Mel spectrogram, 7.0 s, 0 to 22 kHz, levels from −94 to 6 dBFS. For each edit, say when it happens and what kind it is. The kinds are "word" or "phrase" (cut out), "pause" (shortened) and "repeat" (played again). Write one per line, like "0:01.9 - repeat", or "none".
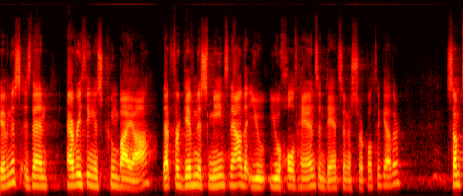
0:02.3 - pause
